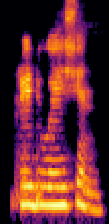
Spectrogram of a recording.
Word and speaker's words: graduation: apa kelulusan apa ya graduation Iya Graduation Day gitu bacanya bukan pakai D ya pakai j graduation Graduation Day Iya jadi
